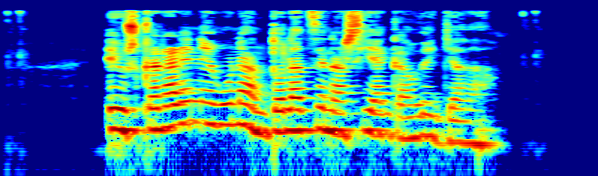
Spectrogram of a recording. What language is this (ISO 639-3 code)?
eus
